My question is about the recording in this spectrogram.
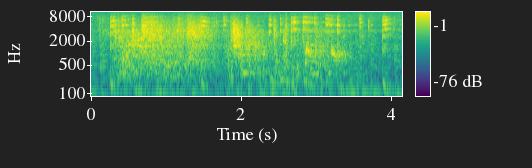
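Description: Tense drama soundtrack music with a steady low drone, overlaid by repeated crashing and clattering noises.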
